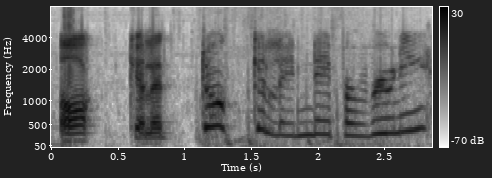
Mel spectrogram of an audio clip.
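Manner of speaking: very high silly sing-song; Ned Flanders voice. Pretend. Flanders-style silly reply.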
